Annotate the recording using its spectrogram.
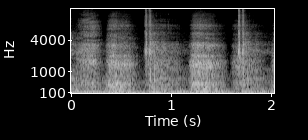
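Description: A quick series of sharp, breathy human gasps, about three a second.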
